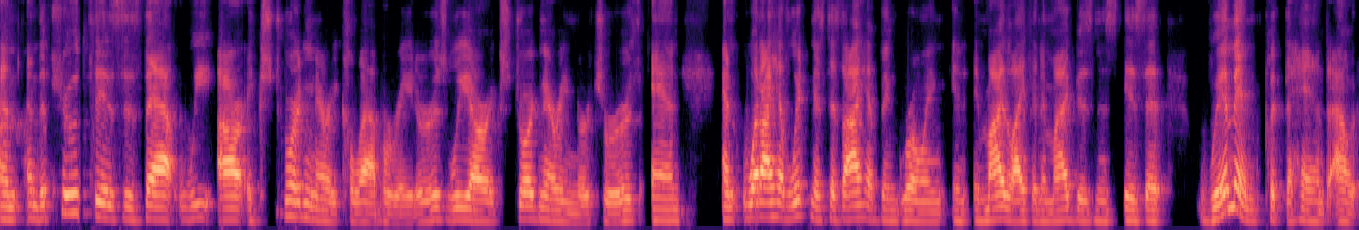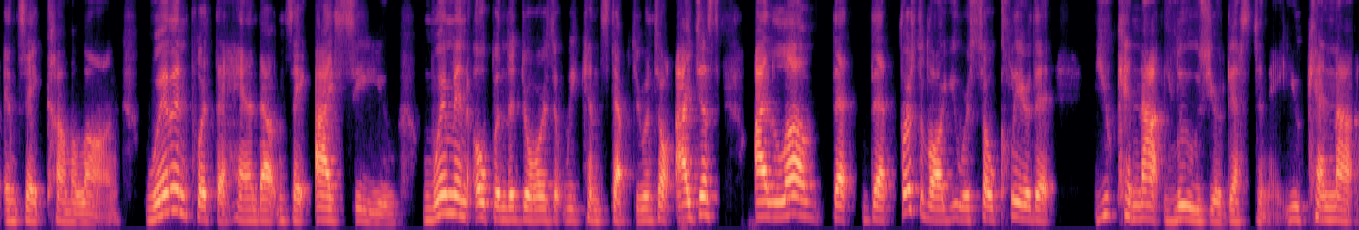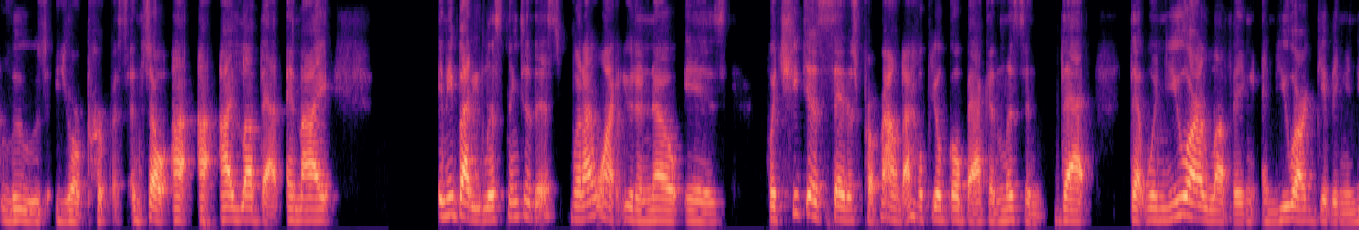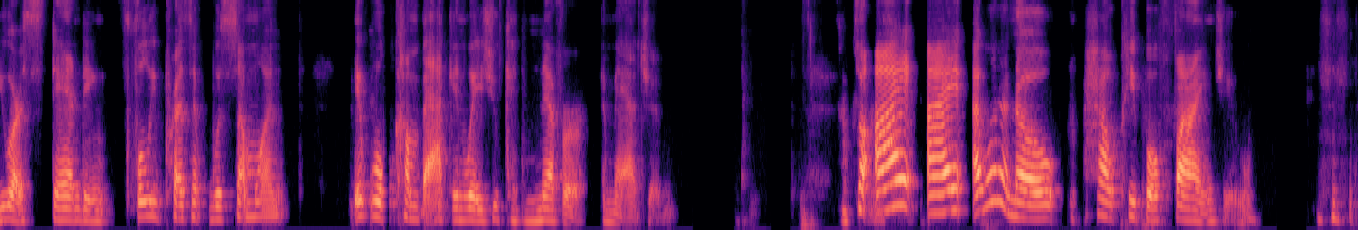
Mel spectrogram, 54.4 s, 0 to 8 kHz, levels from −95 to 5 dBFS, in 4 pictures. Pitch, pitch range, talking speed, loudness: 155 Hz, 140-185 Hz, 180 wpm, -20 LUFS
